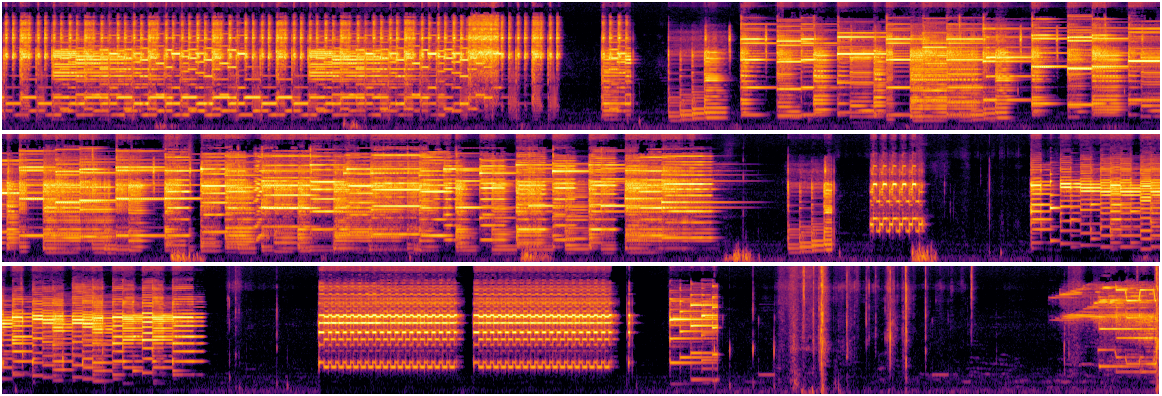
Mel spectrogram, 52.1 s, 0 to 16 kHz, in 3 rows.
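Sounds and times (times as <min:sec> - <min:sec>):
phone ringtone melodies: 0:00.0 - 0:08.4, 0:09.0 - 0:09.5, 0:10.2 - 0:29.8, 0:30.4 - 0:31.4, 0:32.8 - 0:37.8, 0:39.5 - 0:44.1, 0:44.8 - 0:45.6, 0:50.5 - 0:52.0
steady ringing tone: 0:11.1 - 0:28.8.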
